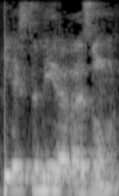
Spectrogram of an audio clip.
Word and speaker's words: Tenía razón: TENÍA RAZÓN.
